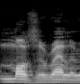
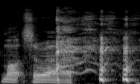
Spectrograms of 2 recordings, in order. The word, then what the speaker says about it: mozzarella: same as New York it's not Mazzarella is it it's mozzarella Ibiza not Ibiza as we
